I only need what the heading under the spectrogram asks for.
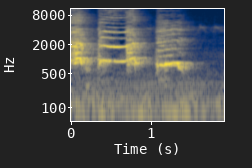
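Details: Pelung chicken crowing during morning feeding: a loud, rich, harmonic crow broken into three choppy bursts within two seconds, the last one drawn out and fading away.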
